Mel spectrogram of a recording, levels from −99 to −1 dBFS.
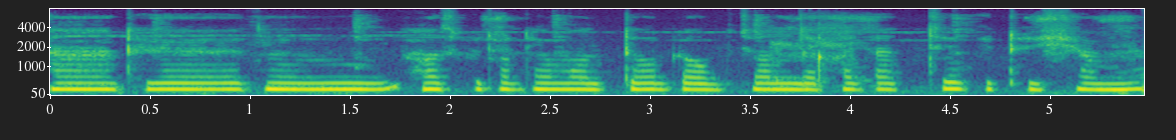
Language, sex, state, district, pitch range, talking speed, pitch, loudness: Bengali, female, West Bengal, Paschim Medinipur, 210-220 Hz, 140 wpm, 215 Hz, -13 LUFS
